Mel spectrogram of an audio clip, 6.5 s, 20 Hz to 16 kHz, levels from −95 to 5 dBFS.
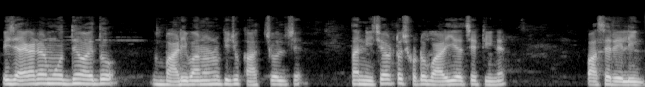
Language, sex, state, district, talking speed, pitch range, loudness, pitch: Bengali, male, West Bengal, Kolkata, 195 wpm, 150-175 Hz, -17 LUFS, 160 Hz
